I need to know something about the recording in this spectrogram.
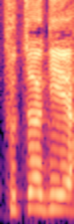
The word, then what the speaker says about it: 수자기: 예 이거 왜 그러냐면 이 글자 자 짜 에는 말에 앞머리 첫머리에 나오지 않는 경우에는 모두 자가 아닌 짝 된소리로 발음하는 법칙이 있기 때문에 어 그래서 수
